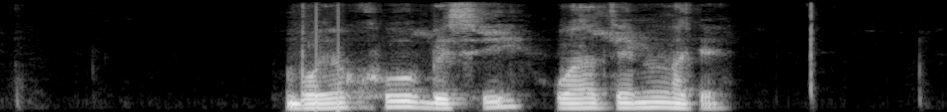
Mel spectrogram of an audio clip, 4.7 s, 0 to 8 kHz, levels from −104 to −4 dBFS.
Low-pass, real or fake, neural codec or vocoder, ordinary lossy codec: 7.2 kHz; real; none; AAC, 48 kbps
